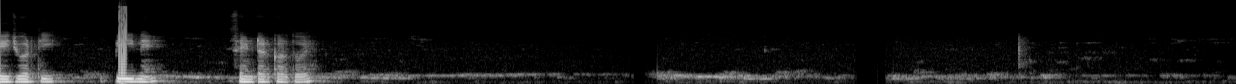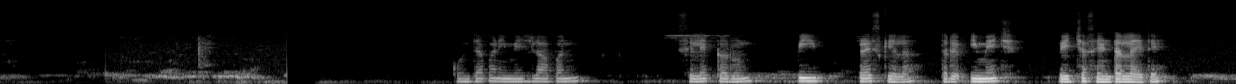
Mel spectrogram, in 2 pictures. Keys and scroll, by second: 3.6 F3, 6.9 p, 8.4 shift+F2, 11.3 F3, 12.6 shift+F2, 19.1-19.5 typing, 20.3 Return.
